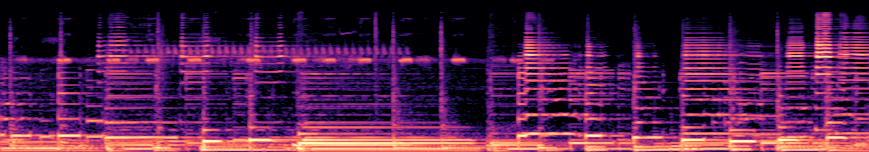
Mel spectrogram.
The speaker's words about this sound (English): Little grasshopper, little grasshopper, noisy as can be. I hear you, can you hear me?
